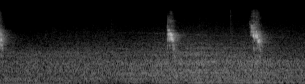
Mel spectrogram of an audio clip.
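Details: Eurasian tree sparrows at a bird table chirp while eating, giving two short, high chirps about a second apart over a quiet background hiss; recorded 24 May 2013.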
